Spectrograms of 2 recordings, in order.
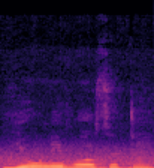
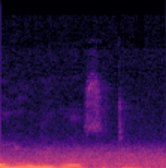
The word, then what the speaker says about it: university: So as because u is starting from y, we have to put a.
